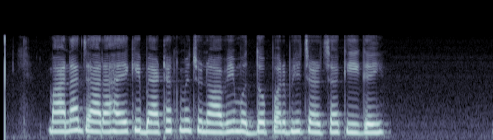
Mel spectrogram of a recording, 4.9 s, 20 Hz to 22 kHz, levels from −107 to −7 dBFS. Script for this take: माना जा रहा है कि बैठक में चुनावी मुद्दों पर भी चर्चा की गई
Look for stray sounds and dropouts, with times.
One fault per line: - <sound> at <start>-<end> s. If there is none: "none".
none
